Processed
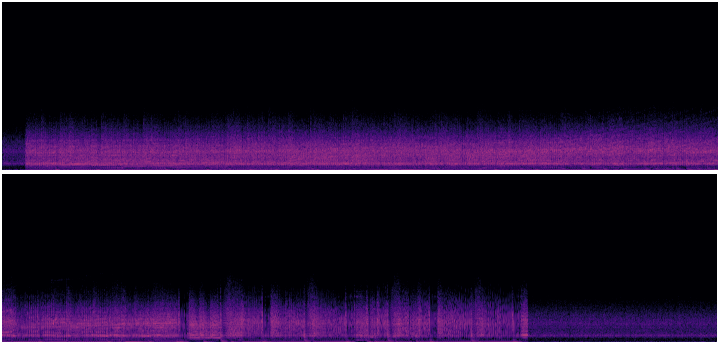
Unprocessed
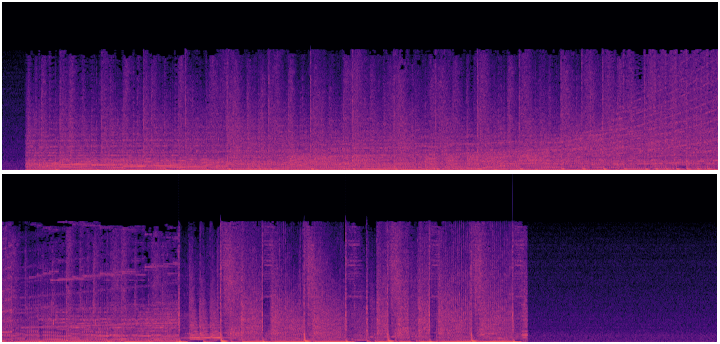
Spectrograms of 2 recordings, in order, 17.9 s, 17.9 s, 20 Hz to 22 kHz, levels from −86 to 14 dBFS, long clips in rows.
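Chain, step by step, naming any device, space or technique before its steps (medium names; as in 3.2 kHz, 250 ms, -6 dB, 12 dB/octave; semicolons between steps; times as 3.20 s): scooped metal amplifier (valve stage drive 35 dB, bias 0.7; cabinet simulation 94–3500 Hz, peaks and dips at 150 Hz -6 dB, 350 Hz +10 dB, 520 Hz -8 dB, 920 Hz +10 dB, 2.5 kHz +4 dB; amplifier tone stack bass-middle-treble 10-0-10); trim +3.5 dB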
